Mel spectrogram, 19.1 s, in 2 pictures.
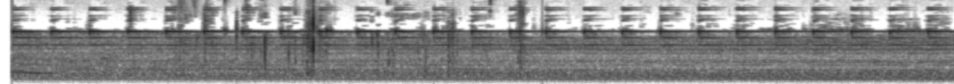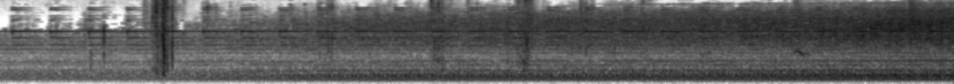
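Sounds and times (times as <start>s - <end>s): bell ringing rhythmically: 0.1s - 19.0s
train rumbling: 0.2s - 19.0s.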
